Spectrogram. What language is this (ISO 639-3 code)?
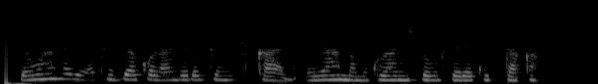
lug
